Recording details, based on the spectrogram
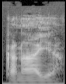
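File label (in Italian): "canàja" Veneto dialect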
